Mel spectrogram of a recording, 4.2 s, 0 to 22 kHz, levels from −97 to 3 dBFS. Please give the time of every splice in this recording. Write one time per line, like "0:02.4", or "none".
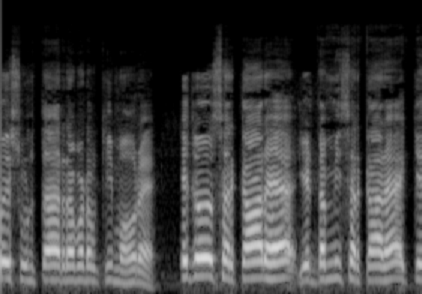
0:01.8
0:03.0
